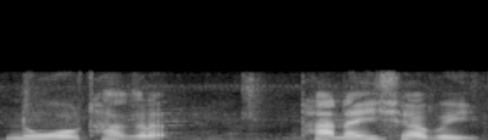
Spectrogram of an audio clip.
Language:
Bodo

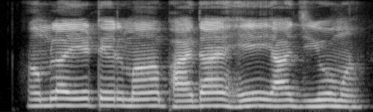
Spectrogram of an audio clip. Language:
Chhattisgarhi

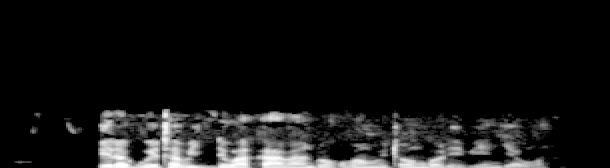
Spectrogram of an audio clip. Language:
Ganda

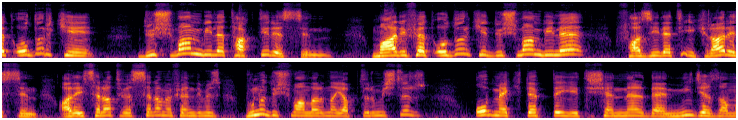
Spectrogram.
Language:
Turkish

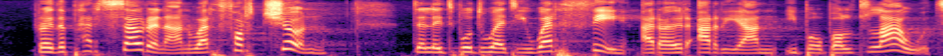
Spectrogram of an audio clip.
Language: Welsh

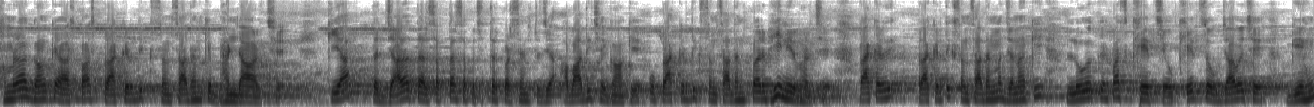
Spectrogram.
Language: Maithili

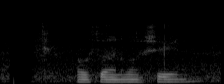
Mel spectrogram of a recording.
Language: Sinhala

